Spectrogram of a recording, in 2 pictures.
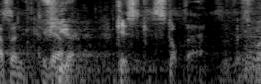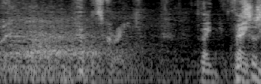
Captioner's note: laughter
